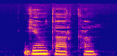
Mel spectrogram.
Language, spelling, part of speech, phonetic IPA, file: Polish, giętarka, noun, [ɟɛ̃nˈtarka], LL-Q809 (pol)-giętarka.wav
